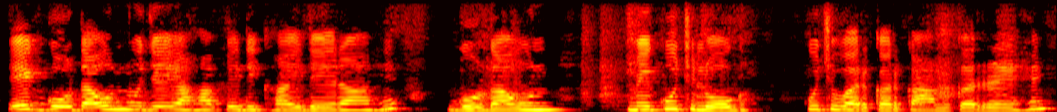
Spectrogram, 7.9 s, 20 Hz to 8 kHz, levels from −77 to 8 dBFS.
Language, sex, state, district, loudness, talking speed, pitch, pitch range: Hindi, female, Punjab, Fazilka, -17 LUFS, 145 wpm, 225 Hz, 215-245 Hz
